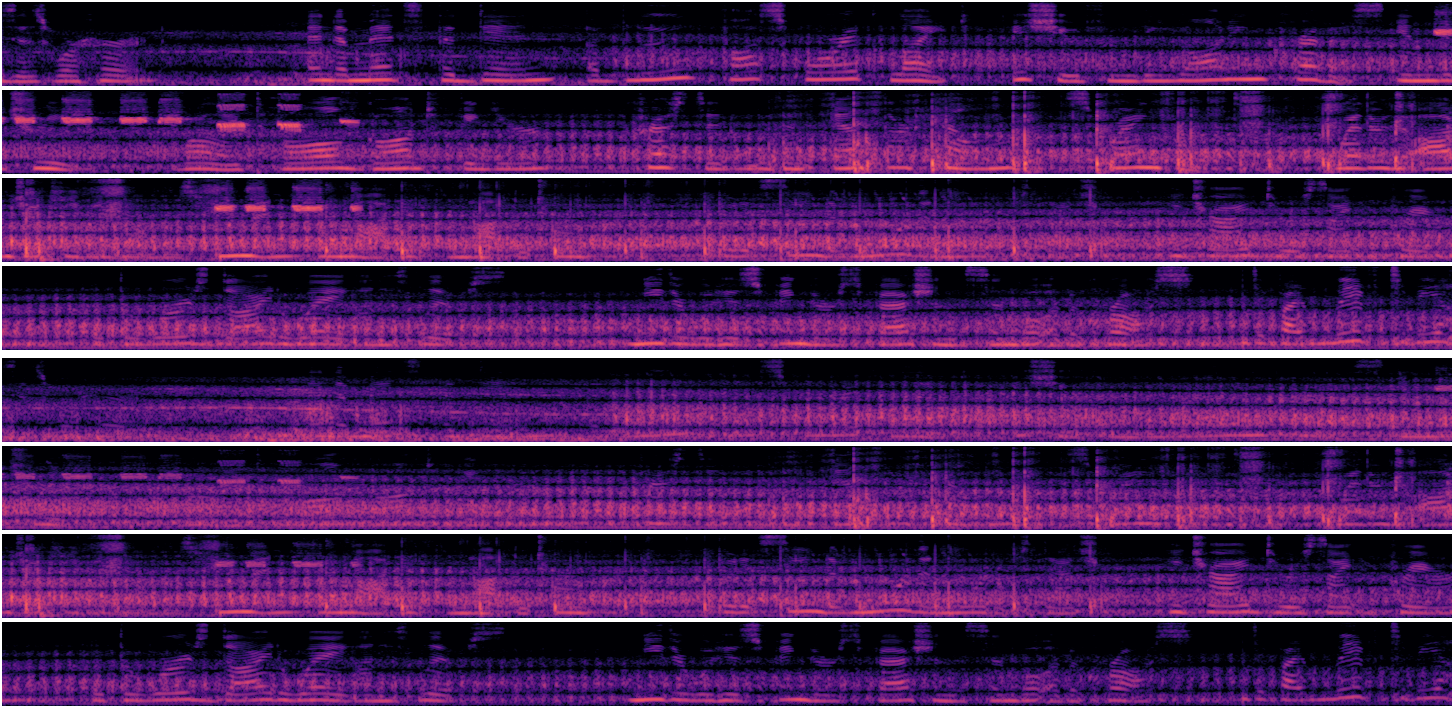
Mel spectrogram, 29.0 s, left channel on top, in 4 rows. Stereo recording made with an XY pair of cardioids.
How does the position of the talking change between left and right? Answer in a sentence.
You can hear the talking move from left to right and back again.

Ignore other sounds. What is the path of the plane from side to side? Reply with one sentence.
You can hear the plane travel towards the left.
